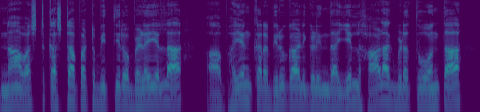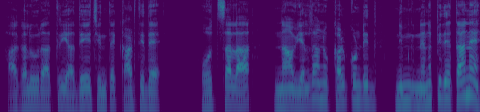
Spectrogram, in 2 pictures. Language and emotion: Kannada, fearful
